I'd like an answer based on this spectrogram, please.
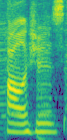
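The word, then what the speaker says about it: Pahlish: Polish, but it's spelled P-A-H-L-I-S-H is very good.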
